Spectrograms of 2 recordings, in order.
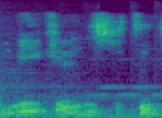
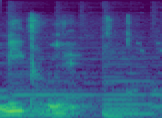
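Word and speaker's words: Meekins: Actually, Master Meakans Center told us that poor little doggy. Poor guy. I keep getting his name wrong and calling him Meekly.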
